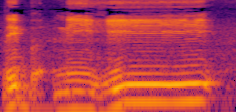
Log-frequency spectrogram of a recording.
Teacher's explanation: Nah, kalau bertemu dengan huruf h besar dan itu biasanya ditandai dengan bulat ya, bulat bentuknya dan di akhir kata hi, maka itu dibacanya 2 harakat. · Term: mad silah qasirah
